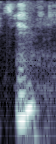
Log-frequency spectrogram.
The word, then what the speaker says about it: Kent: My first name is Kent, K-E-N-T. – And your last name? – Davis, D-A-V-I-S.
